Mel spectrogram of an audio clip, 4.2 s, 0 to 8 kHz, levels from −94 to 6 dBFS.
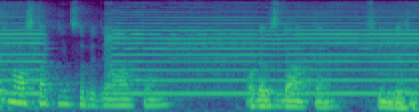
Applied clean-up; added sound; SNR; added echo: none; Bowed string instrument; 4 dB; reverberation time 0.4 s.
